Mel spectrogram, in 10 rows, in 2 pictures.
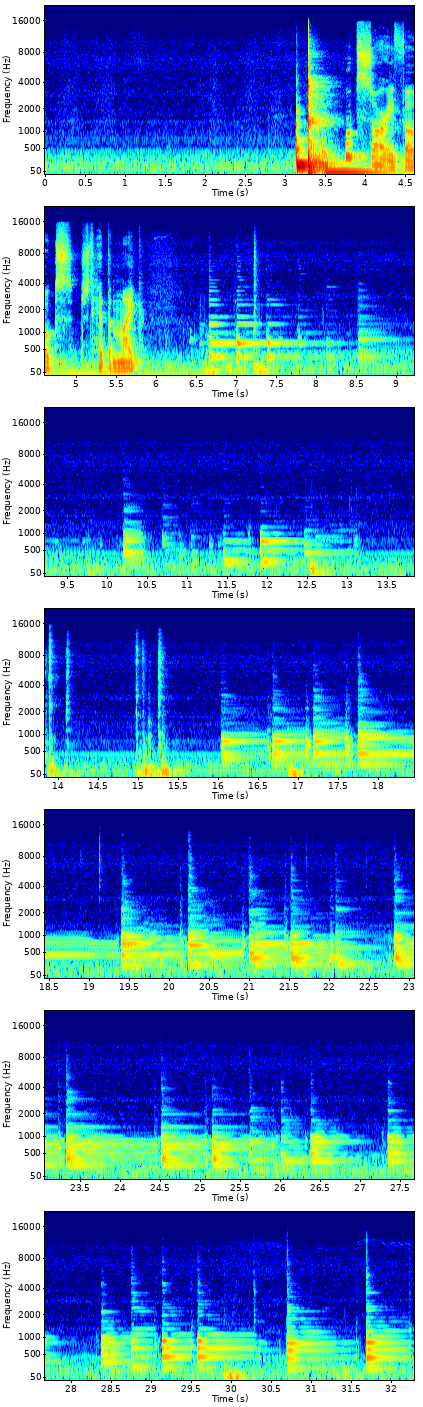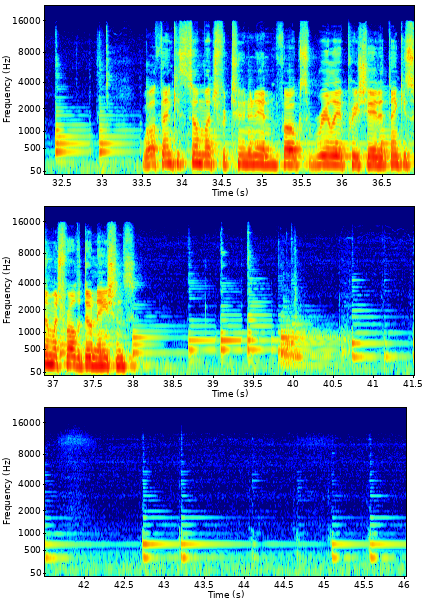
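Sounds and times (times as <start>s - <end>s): handling knocks: 3.2s - 4.1s
banjo strings plucked: 3.2s - 9.4s, 10.2s - 13.0s, 16.0s - 46.0s.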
